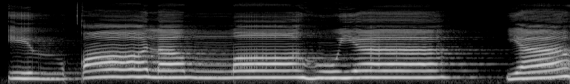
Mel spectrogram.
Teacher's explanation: Idz qala Allahu ya, hukumnya mad tabi'i muqaddar, sebab ya berharokat fathah panjang. Cara membacanya, ya dipanjangkan 2 harokat.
